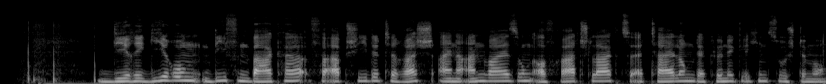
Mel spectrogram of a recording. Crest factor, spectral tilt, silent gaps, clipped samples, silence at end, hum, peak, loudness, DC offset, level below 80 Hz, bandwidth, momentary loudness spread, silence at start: 18 dB; -6.5 dB/octave; none; under 0.1%; 0 s; none; -14 dBFS; -31 LUFS; under 0.1%; -60 dBFS; 11 kHz; 9 LU; 0.25 s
